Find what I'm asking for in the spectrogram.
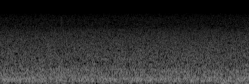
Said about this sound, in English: And just like this river is going to slam into a diversion dam about 3k further downstream,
